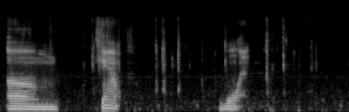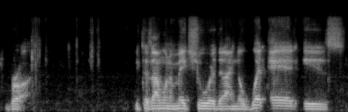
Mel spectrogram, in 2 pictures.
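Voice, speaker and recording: A man's voice: on the low side, a bit bright. A man teaching online marketing in a screen-share tutorial, talking through each step aloud and checking in as he goes. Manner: instructional, checking in with "okay" and "all right".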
